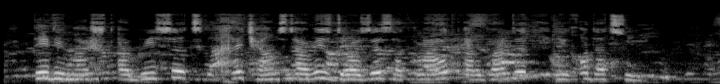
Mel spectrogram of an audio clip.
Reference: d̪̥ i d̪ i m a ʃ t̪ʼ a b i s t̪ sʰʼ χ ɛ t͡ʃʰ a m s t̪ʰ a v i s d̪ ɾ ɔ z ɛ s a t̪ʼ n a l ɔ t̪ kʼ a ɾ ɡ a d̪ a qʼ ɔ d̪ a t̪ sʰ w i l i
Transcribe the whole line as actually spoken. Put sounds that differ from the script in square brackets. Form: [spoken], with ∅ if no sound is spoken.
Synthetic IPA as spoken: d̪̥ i d̪ i m a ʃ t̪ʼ a b i s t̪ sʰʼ χ ɛ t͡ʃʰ a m s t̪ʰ a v i s d̪ ɾ ɔ z ɛ s a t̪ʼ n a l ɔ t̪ kʼ a ɾ ɡ a d̪ [i] qʼ ɔ d̪ a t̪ sʰ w i l i

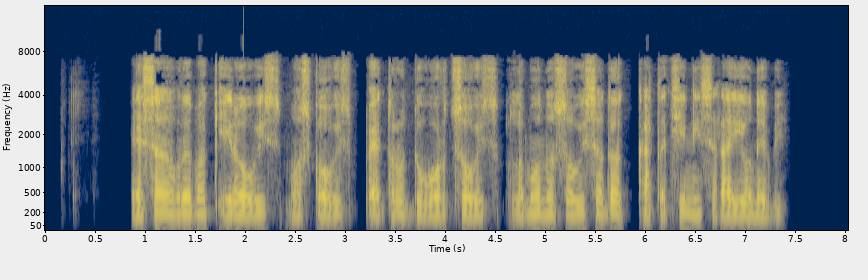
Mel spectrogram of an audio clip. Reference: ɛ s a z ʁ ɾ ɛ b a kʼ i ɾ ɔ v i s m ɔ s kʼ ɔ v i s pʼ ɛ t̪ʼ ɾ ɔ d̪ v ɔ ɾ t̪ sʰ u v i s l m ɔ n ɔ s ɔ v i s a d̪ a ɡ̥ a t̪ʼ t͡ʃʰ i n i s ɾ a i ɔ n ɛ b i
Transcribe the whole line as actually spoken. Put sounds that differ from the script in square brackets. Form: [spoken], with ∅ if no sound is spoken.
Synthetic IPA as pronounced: ɛ s a z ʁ ɾ ɛ b a kʼ i ɾ ɔ v i s m ɔ s kʼ ɔ v i s pʼ ɛ t̪ʼ ɾ ɔ d̪ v ɔ ɾ t̪ sʰ [ɔ] v i s l m ɔ n ɔ s ɔ v i s a d̪ a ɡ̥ a t̪ʼ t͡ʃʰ i n i s ɾ a i ɔ n ɛ b i

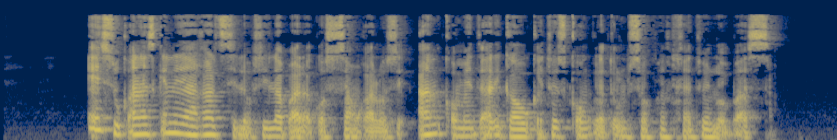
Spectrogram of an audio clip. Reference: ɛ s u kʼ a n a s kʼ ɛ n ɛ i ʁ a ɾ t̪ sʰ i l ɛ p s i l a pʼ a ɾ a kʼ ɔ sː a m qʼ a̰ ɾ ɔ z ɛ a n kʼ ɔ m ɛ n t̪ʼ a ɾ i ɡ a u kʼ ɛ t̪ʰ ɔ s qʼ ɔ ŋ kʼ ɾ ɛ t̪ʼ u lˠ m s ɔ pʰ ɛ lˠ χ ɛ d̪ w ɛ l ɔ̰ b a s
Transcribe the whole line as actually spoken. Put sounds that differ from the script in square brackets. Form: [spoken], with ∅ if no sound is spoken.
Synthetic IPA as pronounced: ɛ s u kʼ a n a s kʼ ɛ n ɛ [a] ʁ a ɾ t̪ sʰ i l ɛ p s i l a pʼ a ɾ a kʼ ɔ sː a m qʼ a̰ ɾ ɔ z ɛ a n kʼ ɔ m ɛ n t̪ʼ a ɾ i ɡ a u kʼ ɛ t̪ʰ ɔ s [kʼ] ɔ ŋ kʼ ɾ ɛ t̪ʼ u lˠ m s ɔ pʰ ɛ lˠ χ ɛ d̪ w ɛ l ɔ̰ b a s

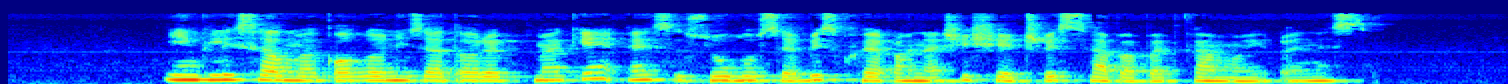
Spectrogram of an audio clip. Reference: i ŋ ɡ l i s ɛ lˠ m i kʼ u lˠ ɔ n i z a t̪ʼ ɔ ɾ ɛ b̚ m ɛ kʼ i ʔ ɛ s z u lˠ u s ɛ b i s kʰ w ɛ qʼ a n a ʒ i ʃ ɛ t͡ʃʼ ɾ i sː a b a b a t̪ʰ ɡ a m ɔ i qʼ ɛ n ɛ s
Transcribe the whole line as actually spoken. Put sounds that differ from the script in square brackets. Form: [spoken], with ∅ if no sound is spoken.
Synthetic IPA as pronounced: i ŋ ɡ l i s ɛ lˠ m [a] kʼ [ɔ] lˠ ɔ n i z a t̪ʼ ɔ ɾ ɛ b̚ m [a] kʼ i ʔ ɛ s z u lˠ u s ɛ b i s kʰ w ɛ qʼ a n a [ʃ] i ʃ ɛ t͡ʃʼ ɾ i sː a b a b a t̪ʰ ɡ a m ɔ i qʼ ɛ n ɛ s

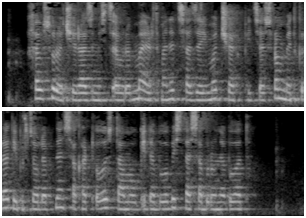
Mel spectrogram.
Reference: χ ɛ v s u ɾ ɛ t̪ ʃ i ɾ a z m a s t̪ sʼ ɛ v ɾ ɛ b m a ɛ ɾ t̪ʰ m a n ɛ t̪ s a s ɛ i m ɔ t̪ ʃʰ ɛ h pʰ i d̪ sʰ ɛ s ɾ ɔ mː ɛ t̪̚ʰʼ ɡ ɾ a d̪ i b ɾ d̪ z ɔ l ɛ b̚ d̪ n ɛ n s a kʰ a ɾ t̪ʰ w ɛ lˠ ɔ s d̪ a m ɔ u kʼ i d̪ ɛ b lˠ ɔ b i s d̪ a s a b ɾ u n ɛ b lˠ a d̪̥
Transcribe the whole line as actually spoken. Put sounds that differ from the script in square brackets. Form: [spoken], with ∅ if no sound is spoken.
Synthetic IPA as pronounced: χ ɛ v s u ɾ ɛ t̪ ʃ i ɾ a z m [i] s t̪ sʼ ɛ v ɾ ɛ b m a ɛ ɾ t̪ʰ m a n ɛ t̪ s a [z] ɛ i m ɔ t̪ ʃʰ ɛ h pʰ i [t̪] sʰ ɛ s ɾ ɔ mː ɛ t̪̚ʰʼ ɡ ɾ a d̪ i b ɾ d̪ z ɔ l ɛ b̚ d̪ n ɛ n s a kʰ a ɾ t̪ʰ w ɛ lˠ ɔ s d̪ a m ɔ u kʼ i d̪ ɛ b lˠ ɔ b i s d̪ a s a b ɾ u n ɛ b lˠ a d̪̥

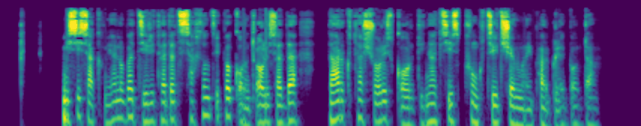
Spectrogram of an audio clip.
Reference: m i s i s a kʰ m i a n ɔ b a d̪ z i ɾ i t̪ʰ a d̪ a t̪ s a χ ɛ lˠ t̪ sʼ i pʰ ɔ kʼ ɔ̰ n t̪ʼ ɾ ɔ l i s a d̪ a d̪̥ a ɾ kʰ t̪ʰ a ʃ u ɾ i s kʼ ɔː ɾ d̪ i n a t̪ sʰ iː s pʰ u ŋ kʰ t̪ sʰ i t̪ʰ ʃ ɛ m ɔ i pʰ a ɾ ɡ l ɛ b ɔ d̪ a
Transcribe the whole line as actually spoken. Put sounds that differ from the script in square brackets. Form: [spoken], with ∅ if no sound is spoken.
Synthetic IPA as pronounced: m i s i s a kʰ m i a n ɔ b a d̪ z i ɾ i t̪ʰ a d̪ a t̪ s a χ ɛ lˠ t̪ sʼ i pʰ ɔ kʼ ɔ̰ n t̪ʼ ɾ ɔ l i s a d̪ a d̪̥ a ɾ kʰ t̪ʰ a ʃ [ɔ] ɾ i s kʼ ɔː ɾ d̪ i n a t̪ sʰ iː s pʰ u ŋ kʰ t̪ sʰ [iː] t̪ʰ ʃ ɛ m ɔ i pʰ a ɾ ɡ l ɛ b ɔ d̪ a

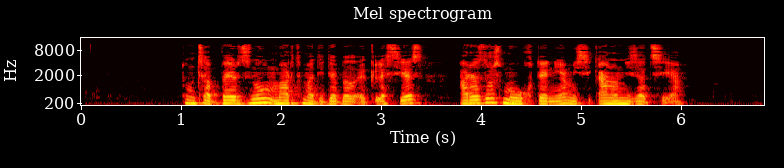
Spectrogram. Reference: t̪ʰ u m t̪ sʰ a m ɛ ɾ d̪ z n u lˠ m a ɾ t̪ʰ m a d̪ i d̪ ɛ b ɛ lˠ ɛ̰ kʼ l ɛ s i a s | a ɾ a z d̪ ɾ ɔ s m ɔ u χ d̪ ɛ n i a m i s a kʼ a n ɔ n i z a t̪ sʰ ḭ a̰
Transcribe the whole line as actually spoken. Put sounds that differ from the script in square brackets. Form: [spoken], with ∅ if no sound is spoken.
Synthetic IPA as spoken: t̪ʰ u m t̪ sʰ a [b] ɛ ɾ d̪ z n u lˠ m a ɾ t̪ʰ m a d̪ i d̪ ɛ b ɛ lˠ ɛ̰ kʼ l ɛ s i a s | a ɾ a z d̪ ɾ ɔ s m ɔ u χ d̪ ɛ n i a m i s [i] kʼ a n ɔ n i z a t̪ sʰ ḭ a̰

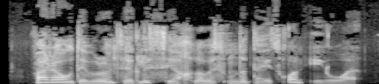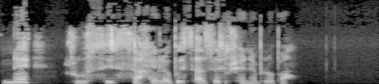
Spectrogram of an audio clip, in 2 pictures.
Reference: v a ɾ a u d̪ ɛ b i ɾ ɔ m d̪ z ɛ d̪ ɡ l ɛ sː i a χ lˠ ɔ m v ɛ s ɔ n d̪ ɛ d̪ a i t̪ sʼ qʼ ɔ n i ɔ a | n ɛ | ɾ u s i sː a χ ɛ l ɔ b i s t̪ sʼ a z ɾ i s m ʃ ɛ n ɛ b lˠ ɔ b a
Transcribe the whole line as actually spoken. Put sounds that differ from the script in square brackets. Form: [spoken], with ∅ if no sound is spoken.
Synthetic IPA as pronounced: v a ɾ a u d̪ ɛ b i ɾ ɔ m d̪ z ɛ [∅] ɡ l [i] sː i a χ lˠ ɔ [∅] v ɛ s [u] n d̪ [a] d̪ a i t̪ sʼ qʼ ɔ n i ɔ a | n ɛ | ɾ u s i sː a χ ɛ l ɔ b i s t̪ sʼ a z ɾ i s m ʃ ɛ n ɛ b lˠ ɔ b a

